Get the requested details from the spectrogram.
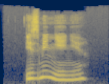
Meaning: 1. change, modification, alteration 2. inflection
- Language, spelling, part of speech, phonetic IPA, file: Russian, изменение, noun, [ɪzmʲɪˈnʲenʲɪje], Ru-изменение.ogg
